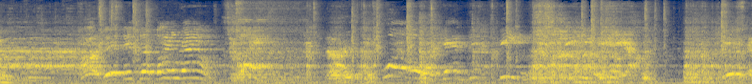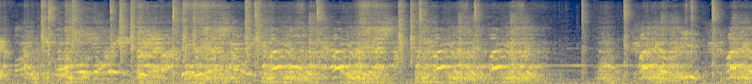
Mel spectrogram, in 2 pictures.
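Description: Punches and kicks land with sharp thuds and smacks in a fighting game.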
